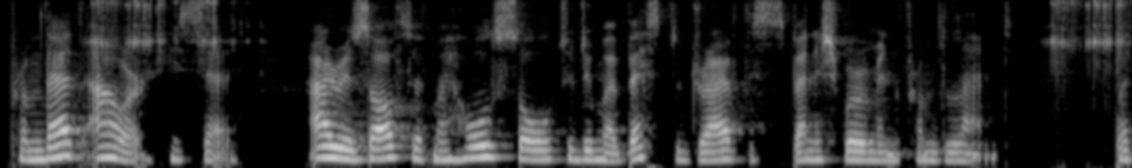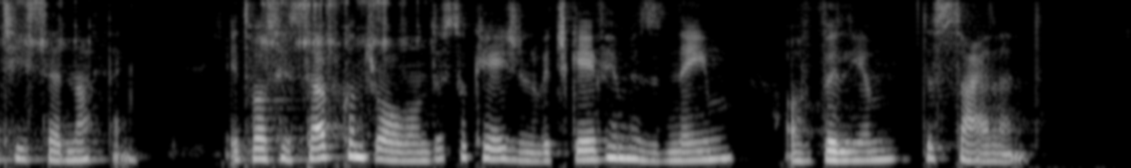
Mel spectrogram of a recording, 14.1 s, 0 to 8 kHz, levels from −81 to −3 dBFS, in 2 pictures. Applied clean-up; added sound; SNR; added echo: classical method spectral subtraction.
